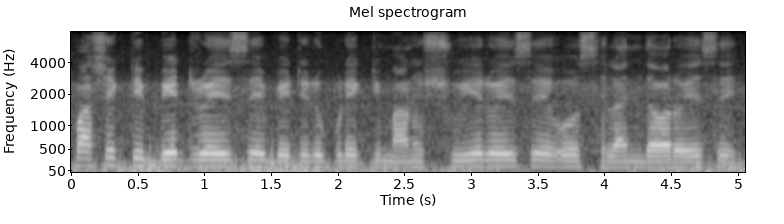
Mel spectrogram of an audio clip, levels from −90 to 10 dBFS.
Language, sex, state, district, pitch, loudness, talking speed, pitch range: Bengali, male, West Bengal, Cooch Behar, 130 Hz, -15 LUFS, 180 wpm, 120-140 Hz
